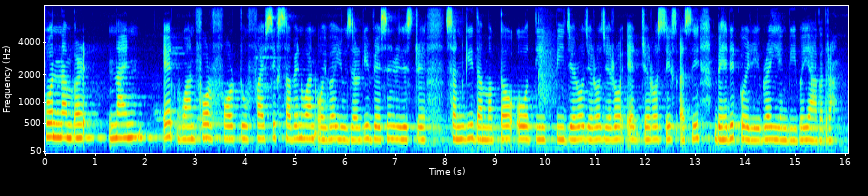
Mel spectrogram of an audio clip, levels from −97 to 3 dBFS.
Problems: none marked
